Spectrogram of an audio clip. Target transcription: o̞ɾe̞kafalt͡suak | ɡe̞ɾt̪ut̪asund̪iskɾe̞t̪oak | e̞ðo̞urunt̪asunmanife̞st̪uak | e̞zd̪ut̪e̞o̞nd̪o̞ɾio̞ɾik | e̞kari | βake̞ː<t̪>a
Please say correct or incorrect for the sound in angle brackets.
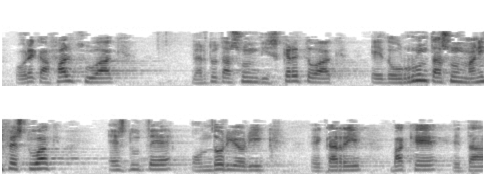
correct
